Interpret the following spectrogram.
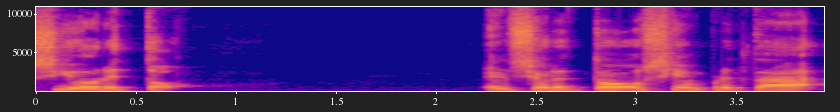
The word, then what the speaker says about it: shortstop: inglés y español, porque en inglés la pronunciación correcta sería shortstop pero nosotros aquí lo que decimos es siore to.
